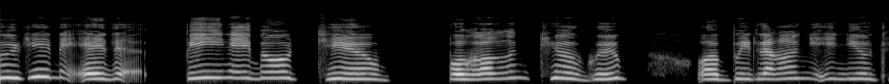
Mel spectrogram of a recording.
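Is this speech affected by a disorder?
Yes: cerebral palsy; from birth.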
